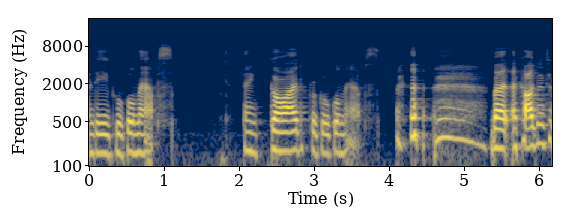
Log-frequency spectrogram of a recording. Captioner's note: laughs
